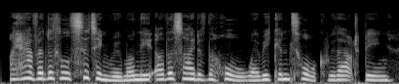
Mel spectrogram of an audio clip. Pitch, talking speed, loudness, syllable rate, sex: 220 Hz, 300 wpm, -16 LUFS, 6.6 syllables/s, female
